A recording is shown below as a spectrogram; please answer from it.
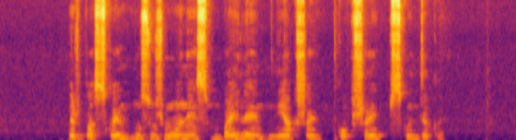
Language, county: Lithuanian, Marijampolė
